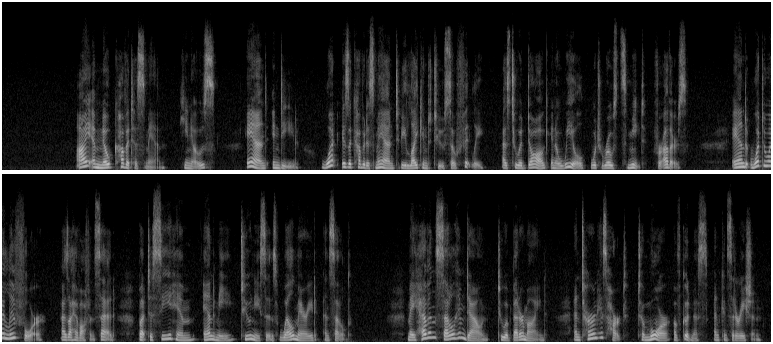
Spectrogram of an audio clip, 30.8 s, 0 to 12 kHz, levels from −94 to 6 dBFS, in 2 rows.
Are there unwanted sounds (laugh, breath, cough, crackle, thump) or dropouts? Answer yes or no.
no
